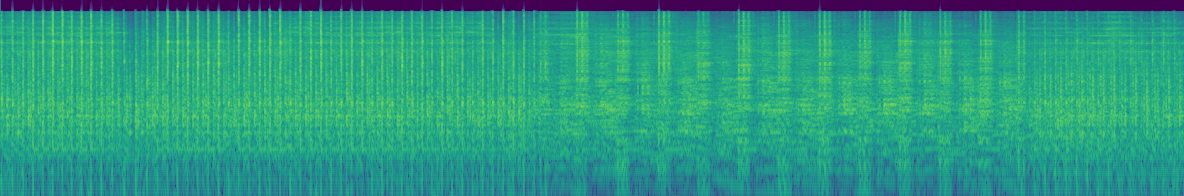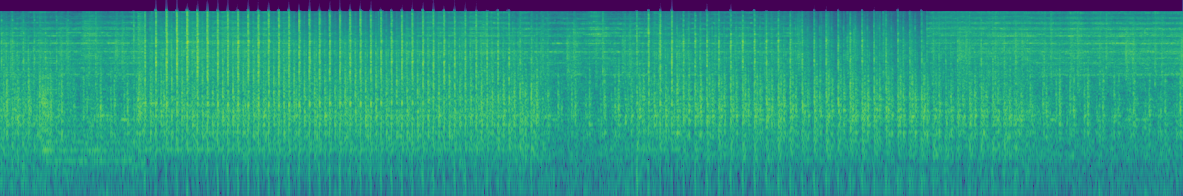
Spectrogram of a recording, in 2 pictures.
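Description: Mechanical power hammer pounding a red-hot iron bar in rapid, repeated blows. The rhythm slackens briefly a few times.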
